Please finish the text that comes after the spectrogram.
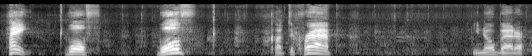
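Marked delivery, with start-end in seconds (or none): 0.1-3.4 raised, high-pitched reprimand; loud scolding. Real, not acted. Owner telling Wolf to cut the crap, scolding loudly. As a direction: call the dog sharply to order.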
